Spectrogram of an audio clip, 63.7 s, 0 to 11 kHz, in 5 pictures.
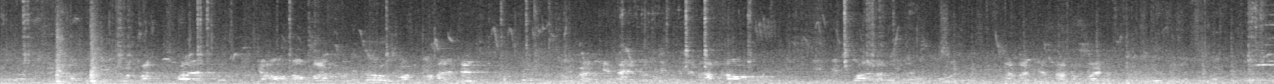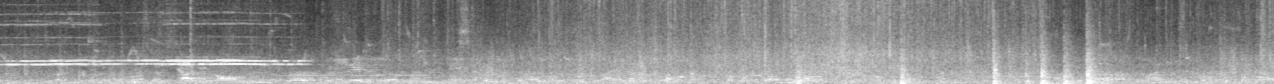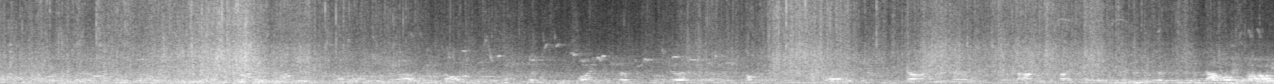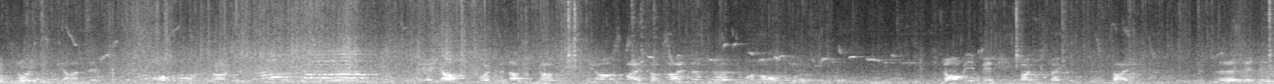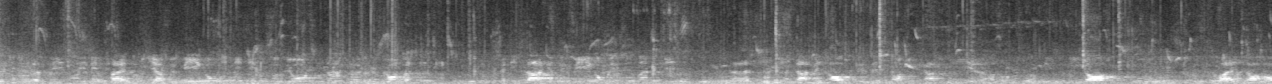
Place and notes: Altstadt-Nord, Köln, Deutschland - Demonstration of brown coal miners
500 workers from the brown coal industry demonstrate for their workplace which they fear are in danger since the government is pushing for a reduction of CO2 emissions. A representative of the union is speaking.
